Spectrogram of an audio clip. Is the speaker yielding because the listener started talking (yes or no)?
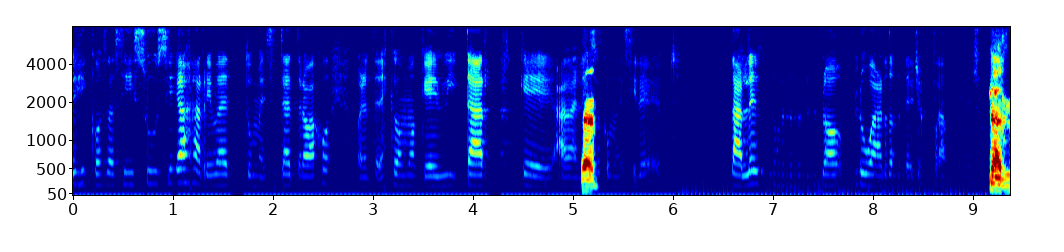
yes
